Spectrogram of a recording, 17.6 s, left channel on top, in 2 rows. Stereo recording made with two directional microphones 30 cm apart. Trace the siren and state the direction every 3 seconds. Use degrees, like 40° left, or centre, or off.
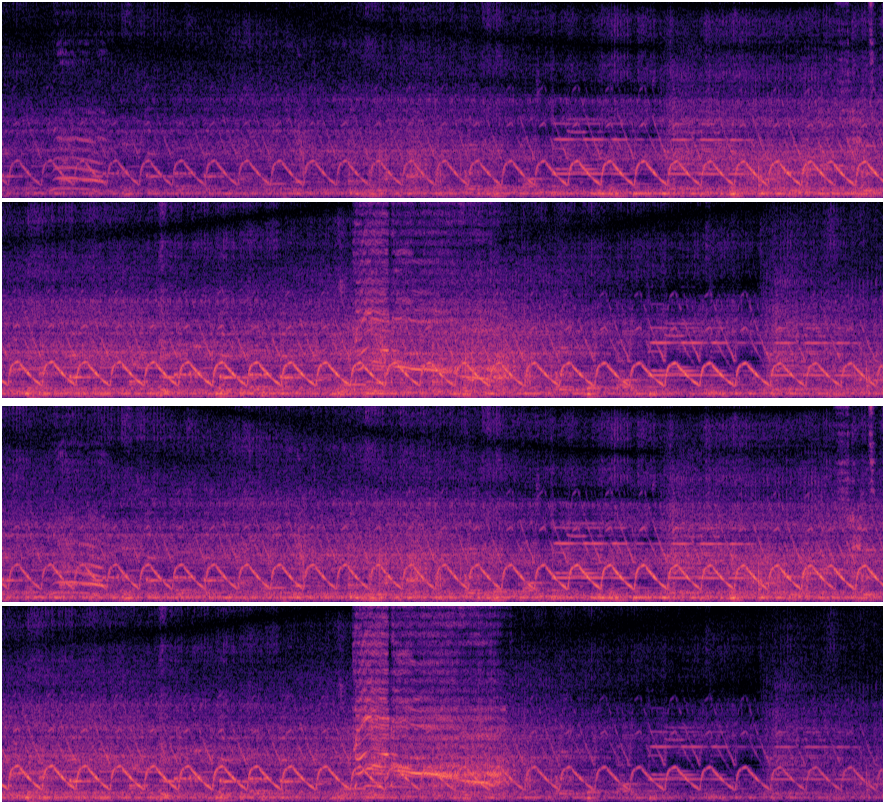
50° right, 40° right, 20° right, 10° left, 30° left, 50° left.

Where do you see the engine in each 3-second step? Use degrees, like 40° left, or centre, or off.
50° right, 30° right, 10° right, 20° left, 40° left, 50° left.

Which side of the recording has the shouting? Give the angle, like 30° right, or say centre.
30° right.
